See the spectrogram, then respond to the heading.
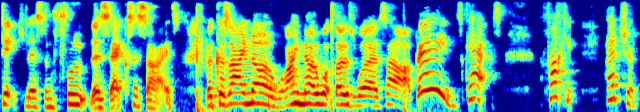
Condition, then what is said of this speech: Tourette syndrome. Because sometimes she is still surprised by some of the tics that come out of her mouth.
